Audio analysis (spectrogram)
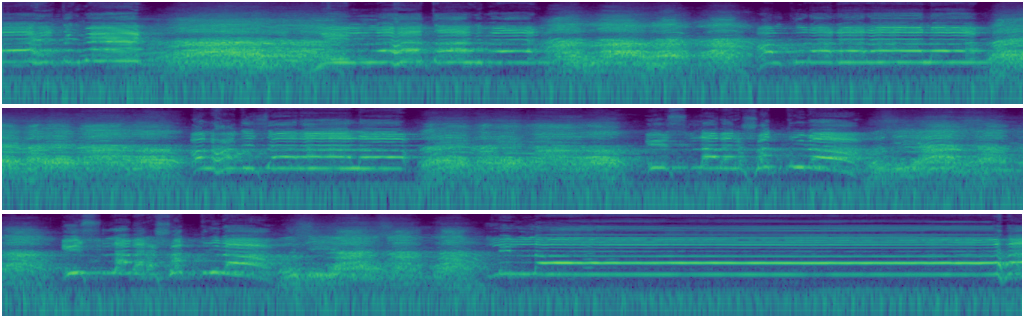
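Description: A crowd roars a takbir again and again in loud, massed bursts separated by short gaps, with a sustained chanted tone ringing out near the end.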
